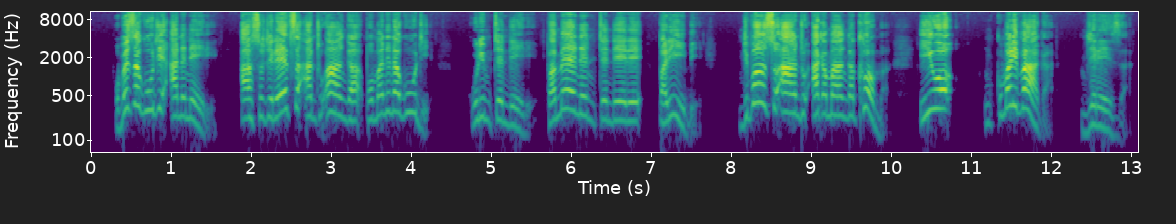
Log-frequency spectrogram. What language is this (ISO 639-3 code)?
nya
